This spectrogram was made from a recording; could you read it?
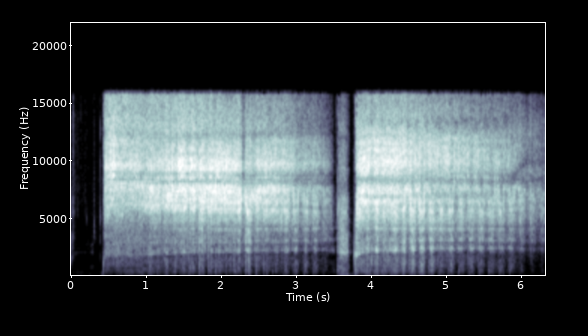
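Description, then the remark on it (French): A voice imitates a snake with a long, loud, sharp hiss, broken by one brief pause around the middle before the hissing resumes steadily to the end. “Le serpent. Parfait.”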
